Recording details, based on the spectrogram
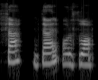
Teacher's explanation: سا، ذال اور ضا، ٹھیک ہے، تینوں کا سیم مخرج ہے. تو ذال جب آپ پڑھیں گے تو آپ کی زبان کی نوک اوپر کے دو دانتوں کے پاس آئے گی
